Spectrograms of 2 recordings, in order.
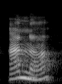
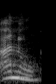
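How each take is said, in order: First: The word ends with the vowel a. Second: The word ends with the vowel u. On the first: The speaker calls it right. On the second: The speaker calls it wrong.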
